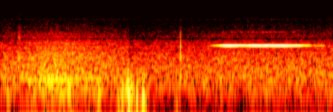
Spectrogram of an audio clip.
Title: RAUB BRAKE NOISE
